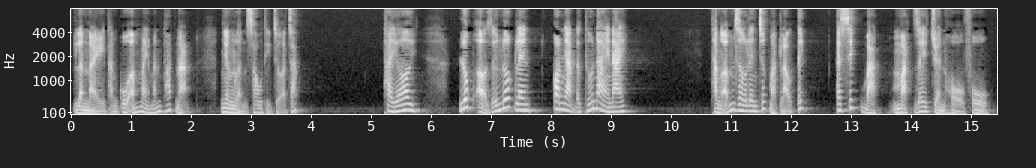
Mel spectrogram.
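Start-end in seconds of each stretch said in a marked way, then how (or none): 5.2-9.2 put-on higher boy's voice, eager; a boy proudly showing a find; higher-voiced boy showing his father a chain; young boy. A narrator's reading.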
